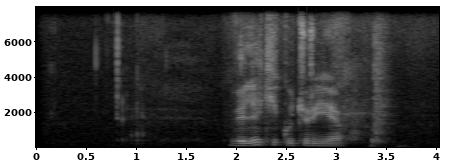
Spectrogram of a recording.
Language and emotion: Russian, neutral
